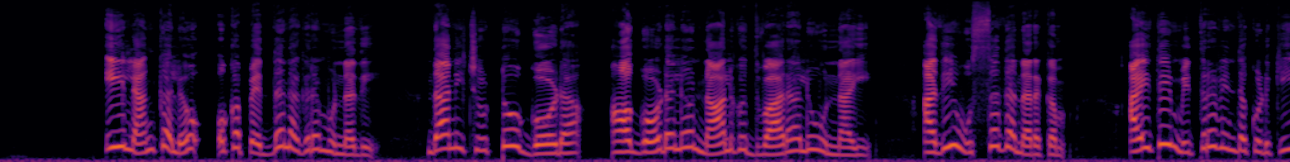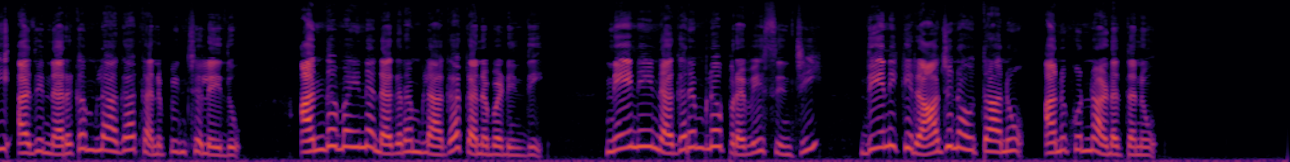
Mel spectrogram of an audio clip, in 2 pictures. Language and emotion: Telugu, neutral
